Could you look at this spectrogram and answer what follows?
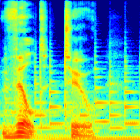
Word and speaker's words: Wild 2: January 2nd, 2004, NASA's Stardust spacecraft flew within 236 km of comet Wild 2, pronounced Vilt 2, a 5 km wide dirty snowball from the Kyper belt.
